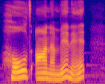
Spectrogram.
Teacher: The D flows into the O. The N flows into the A. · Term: linking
